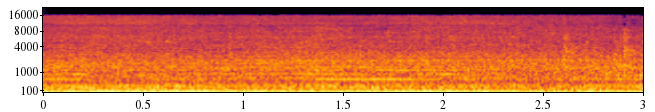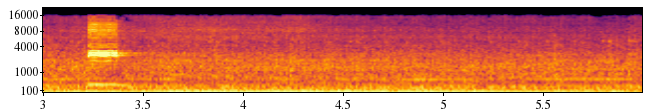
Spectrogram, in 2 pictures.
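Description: Soil and rocks thud into a truck bed.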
